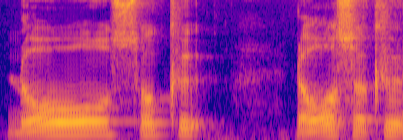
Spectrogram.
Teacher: so here u after rō makes it a long vowel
